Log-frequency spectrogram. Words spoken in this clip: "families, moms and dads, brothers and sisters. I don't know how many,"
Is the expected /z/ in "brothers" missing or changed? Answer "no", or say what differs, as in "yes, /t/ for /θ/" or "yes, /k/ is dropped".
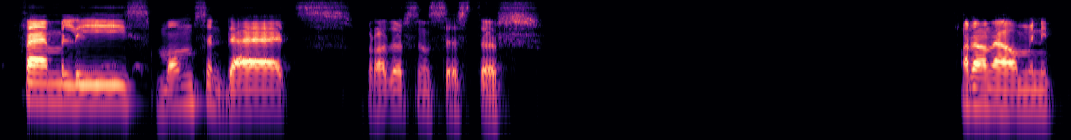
yes, /s/ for /z/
